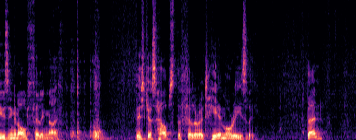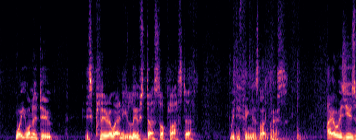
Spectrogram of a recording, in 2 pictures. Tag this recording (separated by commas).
Speech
